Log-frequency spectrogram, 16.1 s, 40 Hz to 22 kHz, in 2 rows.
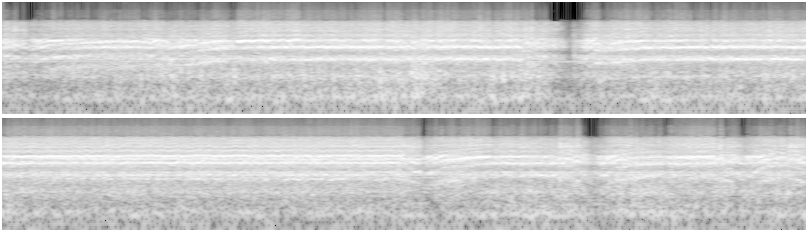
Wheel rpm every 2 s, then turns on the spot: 120, 210, 150, 190, 220, 210, 170, 150.
none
